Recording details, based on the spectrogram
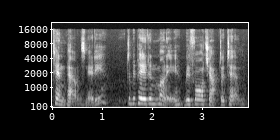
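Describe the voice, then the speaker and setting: A man voicing a suave, sly gentleman blackmailer with a mock-courteous manner and a put-on British accent, in radio comedy style. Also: high-pitched, huge pitch swings, moderate pace, gravelly, full character voice. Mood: sly, menacing. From United States. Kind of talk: 1950s radio comedy acting.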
